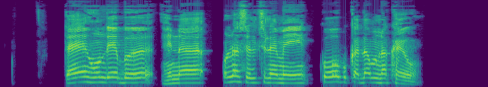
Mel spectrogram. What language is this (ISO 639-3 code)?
snd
